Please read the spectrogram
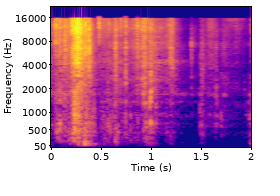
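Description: A cardboard trading-card blaster box being handled as its top flap is pulled open: a short cardboard rustle about a quarter second in, then a couple of faint ticks.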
